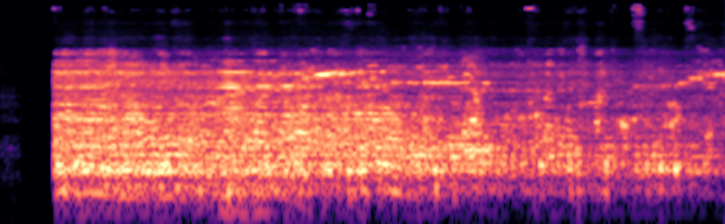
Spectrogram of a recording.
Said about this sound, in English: What you're hearing in the background now are the sounds of the crowd settling in and orchestra members warming up.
